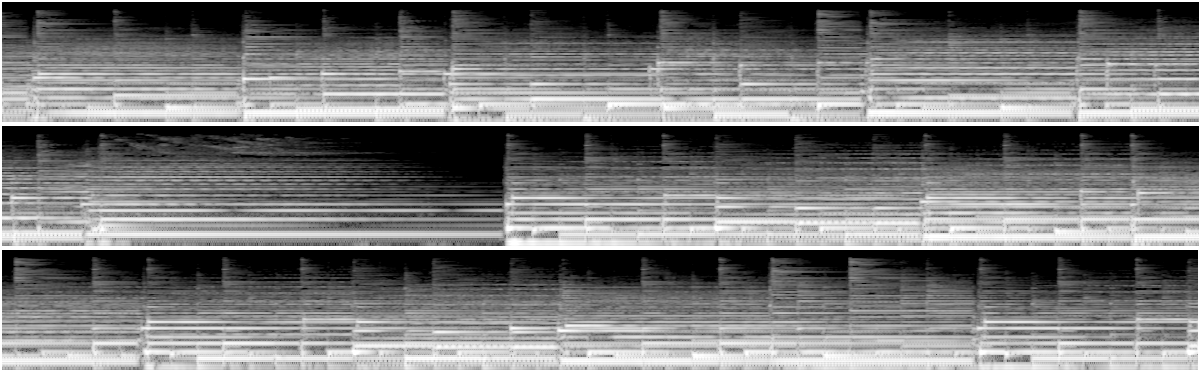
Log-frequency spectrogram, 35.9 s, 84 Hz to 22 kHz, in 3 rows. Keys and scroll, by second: 18.1-18.4 ctrl+space, 20.9 s, 27.3-27.7 ctrl+space, 31.9 Tab, 32.3 Tab, 34.9-35.7 space, 35.7 p.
